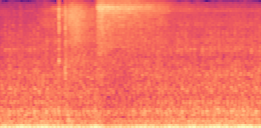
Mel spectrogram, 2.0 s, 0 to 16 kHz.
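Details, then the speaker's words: Air brake test on tractor-trailer, tractor and trailer protection valves pushed in at 100 PSI: loud hiss as trailer brakes release over idling truck, no leak hiss after; glad hands not crossed, normal release. "I hear the trailer brakes release. The glad hands are not crossed."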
